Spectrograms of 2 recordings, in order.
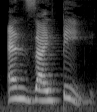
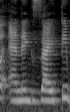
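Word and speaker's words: anxiety: पे बता रही हूँ, इसको एनेक्साइटी बहुत जगहों पे पढ़ा जाता है या आपको बताया जाता है, but that's not true, it's एंजाइटी। आप इसको एनेक्साइटी नहीं पढ़िएगा प्लीज, आप इसको एंजाइटी पढ़िए, जिसका मतलब होता है चिंता, व्यग्रता या फिक्र।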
